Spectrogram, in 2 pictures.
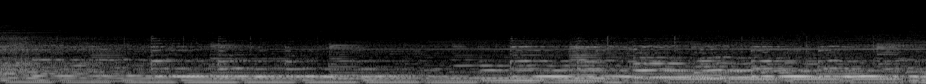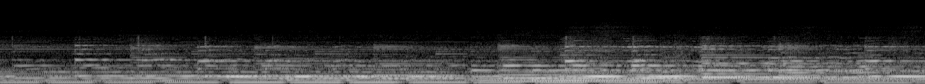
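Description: Live rock band playing: electric guitars ringing out over repeating low notes in a quiet passage that grows louder from about halfway on.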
